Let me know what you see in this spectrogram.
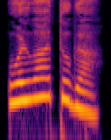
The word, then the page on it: ಒಳ್ವಾತುಗ: Kannada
